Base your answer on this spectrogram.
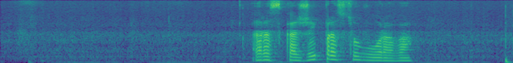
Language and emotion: Russian, neutral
